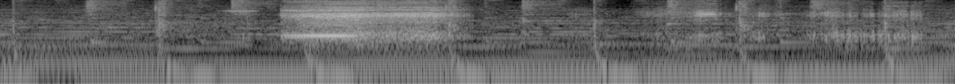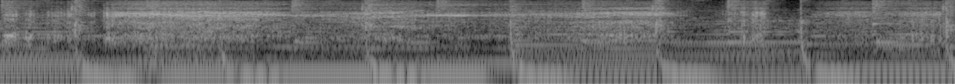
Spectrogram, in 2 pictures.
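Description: Music with a steady, clicking beat over a bass line, with a short burst of hiss about a second in and a longer stretch of hiss in the middle.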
